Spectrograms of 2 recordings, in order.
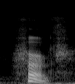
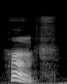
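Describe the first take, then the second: First: Short falling "humph", kept contained; a small grunt on spotting a mistake; perplexed humph. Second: Said in the usual way. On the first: A narrator's reading. Professor realizing his computational error, humph. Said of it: "The sound he had made was".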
